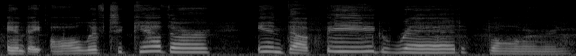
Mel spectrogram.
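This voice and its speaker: Animated, high-voiced woman reading to young children. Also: drawn-out words, slight background noise. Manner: expressive, sing-song, often drops to a hushed whisper; animated, asks questions and explains words to children. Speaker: preschool read-aloud teacher. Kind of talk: picture book read-aloud with explanations to young children.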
